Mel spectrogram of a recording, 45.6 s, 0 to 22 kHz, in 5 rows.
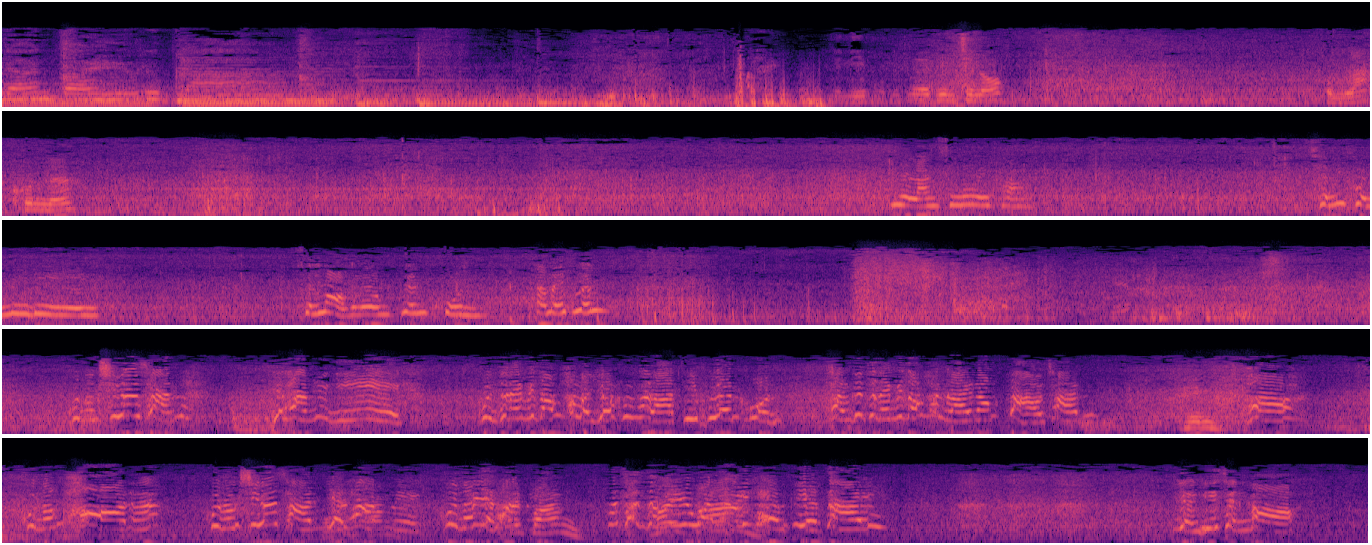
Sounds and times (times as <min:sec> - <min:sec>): Rain: 0:00.0 - 0:45.5.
